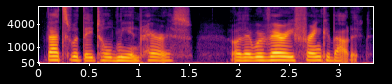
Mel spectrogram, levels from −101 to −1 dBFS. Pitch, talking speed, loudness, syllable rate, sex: 200 Hz, 250 wpm, -20 LUFS, 6.7 syllables/s, female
